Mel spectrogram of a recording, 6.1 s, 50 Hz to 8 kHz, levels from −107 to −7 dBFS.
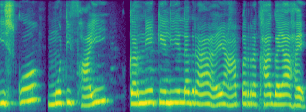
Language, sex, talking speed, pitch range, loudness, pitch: Hindi, male, 125 wpm, 255-305 Hz, -14 LUFS, 280 Hz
